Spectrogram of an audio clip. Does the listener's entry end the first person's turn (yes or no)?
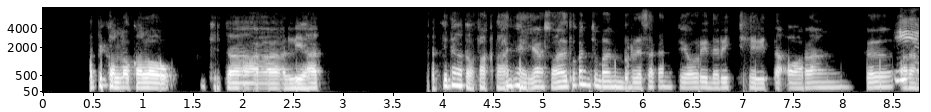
yes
